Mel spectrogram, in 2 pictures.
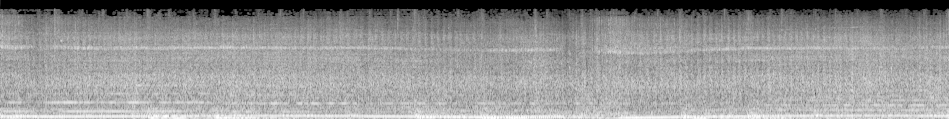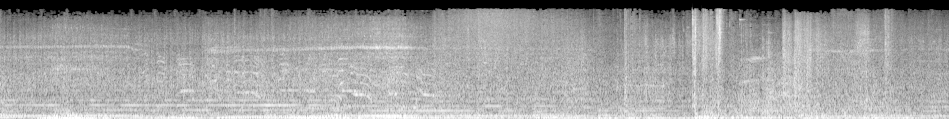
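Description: A tank engine rumbles and whines steadily as the tank rolls along.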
